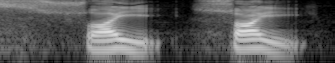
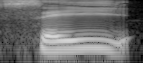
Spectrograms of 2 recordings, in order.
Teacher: We don't pull the sound of Ya here for 1 second, because whenever we have Kasra before Ya, we are supposed to pull the sound, stretch the sound. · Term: Yalin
